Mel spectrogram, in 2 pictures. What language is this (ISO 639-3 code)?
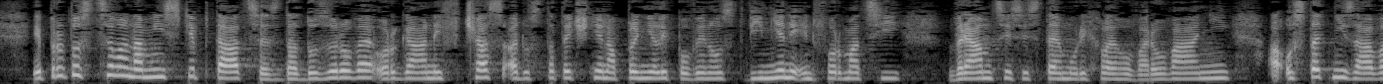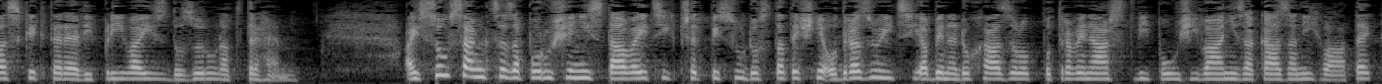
ces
